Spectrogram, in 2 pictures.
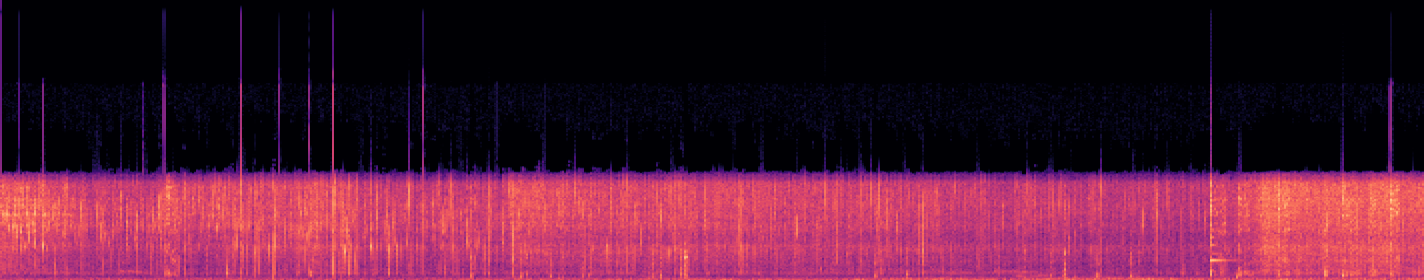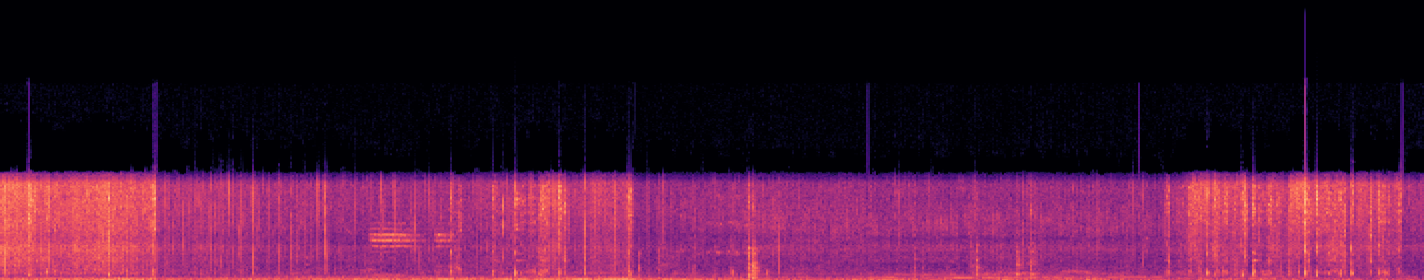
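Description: Sliced onion and potato sizzling in hot oil in a metal kadhai, stirred and scraped with a metal spatula, which clicks against the pan. The sizzle is louder for a few seconds about halfway through.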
